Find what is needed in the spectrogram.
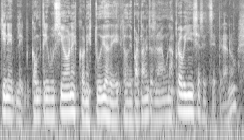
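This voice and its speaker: Audible room echo surrounds a man speaking at a moderate pace, his fairly low voice held in fairly even intonation. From Argentina. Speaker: historian and author. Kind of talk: interview. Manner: halting, many fillers.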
